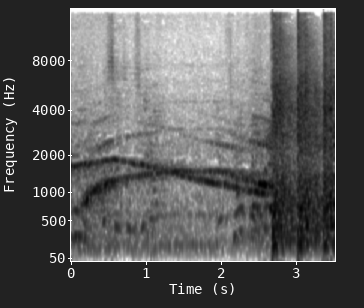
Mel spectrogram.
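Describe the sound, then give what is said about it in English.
Three sharp gunshots fired by a police officer crack out in quick succession near the end, following a wailing siren whose tone sweeps and falls steadily underneath. “When Mr. Yatim did not stop in response to Forcillo's demands and did not drop the knife, Constable Forcillo opened fire." And here's audio of those moments.”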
